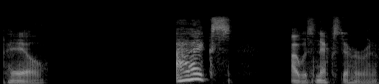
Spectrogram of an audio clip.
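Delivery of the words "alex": sharp high alarmed call; alarmed cry. A narrator's reading. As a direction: cry out in shock. Ania looks into the well.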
